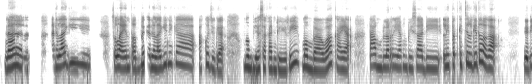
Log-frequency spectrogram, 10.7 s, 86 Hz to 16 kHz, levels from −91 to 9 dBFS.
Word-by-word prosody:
Nah, 245 +3 +9 0.7
ada 245 0 -2
lagi. 300 +3 +2 0.8
Selain 235 -1 +4
tote 220 -2 -2
bag, 290 0 +1
ada 240 -1 +3
lagi, 230 +4 +1
nih, 310 - -2
Kak. 275 -5 -2
Aku 295 - -6
juga 195 -3 -1 0.4
membiasakan 225 -2 +1
diri 195 +4 -1 0.3
membawa 215 +2 +2
kayak 215 -2 0 0.4
tumbler 245 -2 0
yang 240 +1 -5
bisa 235 +1 -4
dilipat 230 +5 -2
kecil 290 0 +1
gitu, 295 +4 +2
loh, 285 - +4
Kak. 230 -2 +4 0.6
Jadi 440 - +3
240 Hz, 140 wpm, -23 LUFS, 220-270 Hz, 0.8 s, Nah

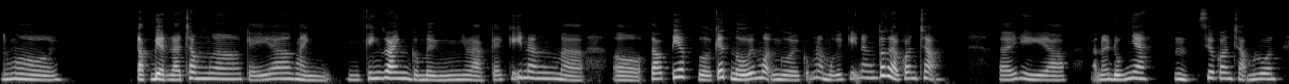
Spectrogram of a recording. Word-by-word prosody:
Đúng 240 +1 0
rồi. 220 -3 +1 0.8
Đặc 230 0 +2
biệt 250 -1 +8
là 215 0 +1
trong, 270 +1 +2
a, 250 -1 0
cái, 205 +2 -2
a, 260 +1 0
ngành, 200 -6 -1 0.2
ừm, 215 -1 -7
kinh 275 +5 +1
doanh 280 -3 +5
của 215 - -2
mình 210 +1 -1
là 200 -2 -2
cái 215 +1 -5
kỹ 310 +4 -1
năng 275 -4 0
mà, 195 -4 -2 0.3
ờ, 195 -2 -3
giao 260 0 +3
tiếp 345 +1 +5
rồi 210 -2 +1
kết 325 -2 +2
nối 240 +2 +5
mọi 285 -5 0
người 215 -3 0
cũng 270 +6 -11
là 300 - -3
một 220 -3 0
cái 225 - -2
kỹ - - -6
năng 305 -1 -4
rất 410 +3 +5
là 260 - +5
quan 280 +3 -2
trọng. 285 -5 -1 0.6
Đấy, 215 +2 -2
thì, 225 -5 0
à, 200 -1 -3 0.2
bạn - - -7
nói 230 - +1
đúng 230 +3 +3
nha. 275 -2 +3 0.3
Ừm, 245 -3 +2
siêu 300 -2 -2
quan 275 -1 0
trọng 210 - -5
luôn. 255 0 0
240 Hz, 235 wpm, -22 LUFS, 215-270 Hz, 0.8 s, biệt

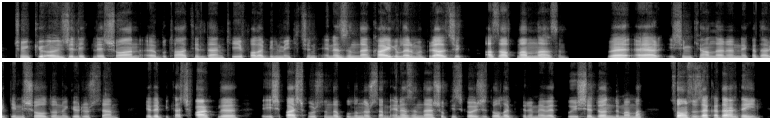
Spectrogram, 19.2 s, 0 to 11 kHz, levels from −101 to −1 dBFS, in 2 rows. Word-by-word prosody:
Çünkü 145 +5 -1
öncelikle 155 +3 -3
şu 140 - -5
an, 145 +1 +1
eee, 120 -1 -5
bu 115 - -17
tatilden 135 +2 -2
keyif 135 0 -6
alabilmek 140 +2 -3
için 185 +1 -13
en - - -12
azından 150 -1 -1
kaygılarımı 140 +1 +4
birazcık 160 - +5 0.2
azaltmam 155 +6 +2
lazım. 100 -5 -1 0.5
Ve 140 +1 +6
eğer 140 +1 +4
iş 130 0 -16
imkânlarının 140 +1 -4
ne 130 - -7
kadar 135 +1 -5
geniş 125 +1 -8
olduğunu 130 -1 -5
görürsem 115 -1 -7 0.4
ya 120 - -4
da 120 - 0
birkaç - - -8
farklı 150 -1 +5 0.3
iş 130 +1 -8
başvurusunda 135 -1 +1
bulunursam 135 -4 -8
en - - -6
azından 150 0 -2
şu 150 +1 -8
psikolojide 120 -6 -6
olabilirim; 130 - -7
evet, 125 -1 -3
bu 125 - -7
işe 120 -1 -4
döndüm 125 -11 0
ama 200 - -2 0.3
sonsuza 165 -9 +6
kadar 190 - +5
değil. 130 +2 -1
140 Hz, 140 wpm, -24 LUFS, 130-150 Hz, 0.5 s, Ve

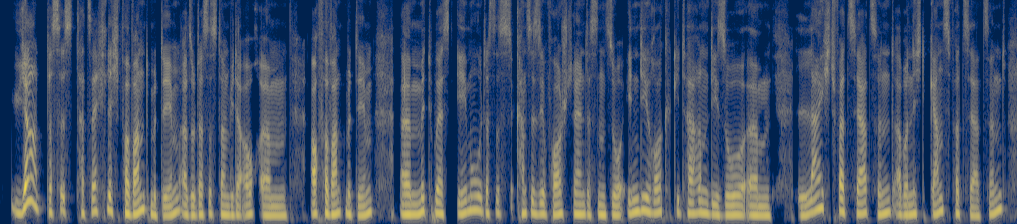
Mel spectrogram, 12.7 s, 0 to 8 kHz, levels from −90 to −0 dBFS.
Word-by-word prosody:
Ja, 235 - +6
das 160 +2 -1
ist 180 - -3
tatsächlich 170 +4 -2
verwandt 145 +7 +3
mit 125 -3 -1
dem, 120 +7 +1
also 125 -1 0
das 130 +2 -1
ist 140 - -4
dann 130 -2 +1
wieder 125 0 -1
auch, 135 +3 -2
ähm, 120 0 0 0.3
auch 145 0 +3
verwandt 145 +1 +2
mit 130 -3 -2
dem. 135 +7 +1 0.3
Ähm, 135 0 +4
Midwest 155 -4 0
Emo, 180 +6 +1
das 150 -3 -4
ist 150 - -5
kannst 150 +1 -2
du 150 - +1
dir 140 0 0
vorstellen, 135 +1 0
das 130 -3 -5
sind 130 -2 +1
so 125 0 0
Indie 170 +5 +1
Rockgitarren, 155 -2 -1
die 130 -1 -1
so, 125 +1 +1
ähm, 120 -1 +1 0.3
leicht 165 - 0
verzerrt 155 -3 0
sind, 145 +5 -1
aber 130 0 -1
nicht 140 +1 -2
ganz 165 +7 -1
verzerrt 120 -7 -4
sind. 180 +9 -1
140 Hz, 205 wpm, -24 LUFS, 130-160 Hz, 0.3 s, Ja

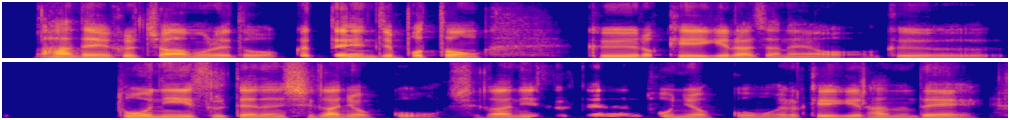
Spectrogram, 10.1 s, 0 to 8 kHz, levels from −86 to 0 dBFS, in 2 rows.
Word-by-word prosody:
아 - - +5
네 95 -2 +6
그렇죠, - - +1
아무래도. 90 -3 +1
그때 115 - +5
이제 100 0 +1
보통 115 -4 +2 0.5
그렇게 115 -1 +1
얘기를 100 0 +4
하잖아요. 95 +1 -5
그 90 -2 -6 0.7
돈이 125 +3 +2
있을 110 +3 -1
때는 120 +6 0
시간이 145 -3 +2
없고 80 +1 -9
시간이 130 -2 -2
있을 - - -6 0.2
때는 125 +6 -6
돈이 100 -2 -5
없고 90 -2 -8
뭐 85 +1 -10
이렇게 95 - -2
얘기를 90 +3 -1
하는데 105 -6 -2
100 Hz, 345 characters per minute, -24 LUFS, 90-115 Hz, 0.7 s, 네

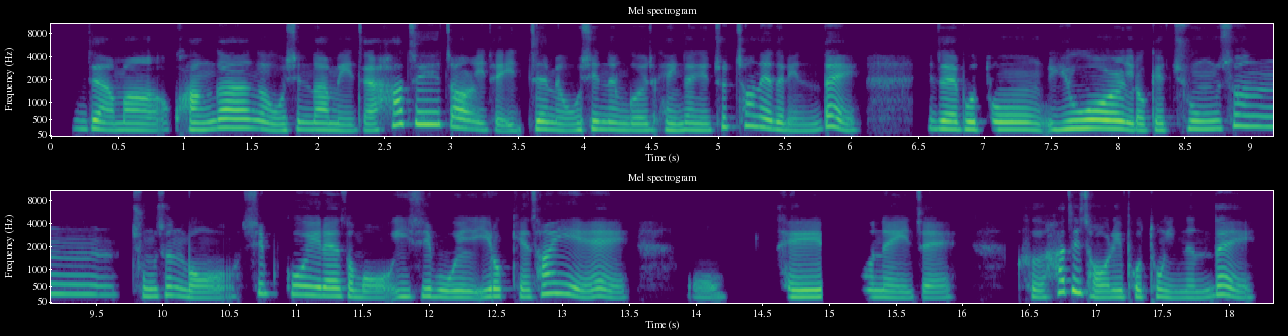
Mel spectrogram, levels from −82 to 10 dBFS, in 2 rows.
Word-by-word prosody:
인제 240 0 +1
아마 195 -2 -1
관광을 245 +3 +3
오신다면 195 0 -2
이제 185 +2 -6
하지절 355 - +3
이제 195 -3 -6
이쯤에 205 +4 -1
오시는 200 +2 -2
걸 185 0 -2
굉장히 190 0 -3
추천해 285 +4 -1
드리는데 190 +2 -1 0.5
이제 230 -2 +4
보통 215 -2 +2
6 225 +4 +2
월 245 -2 +9
이렇게 190 0 -1
중순, 280 +4 -4
중순 225 +1 -4
뭐 175 +6 -3
19 280 -3 -3
일에서 230 -3 +2
뭐 180 -2 -5
25 200 -1 -2
일 185 -1 -1
이렇게 210 +2 -1
사이에 220 - -1 0.5
어 - - -12 0.5
대부분의 195 -2 -1
이제 175 0 -7 0.4
그 205 -4 -6
하지절이 190 - +1
보통 205 +1 -3
있는데 185 +3 -3
210 Hz, 250 characters per minute, -20 LUFS, 190-245 Hz, 0.5 s, 월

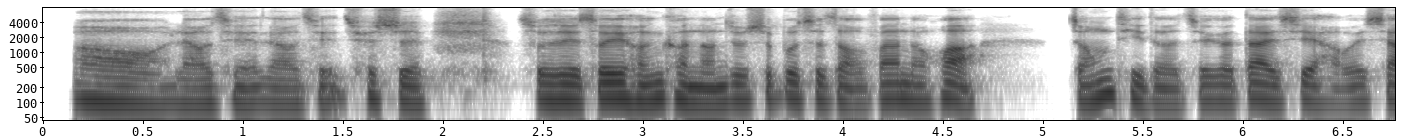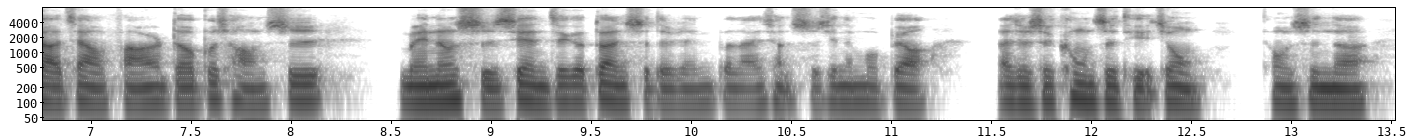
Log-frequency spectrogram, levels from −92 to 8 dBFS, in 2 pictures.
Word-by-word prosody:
哦， 105 -5 +1
了 95 0 -1
解， 100 0 -2
了 95 -2 -2
解， 105 +3 -3
确 135 - -3
实。 110 -5 +2 0.5
所 120 - +1
以 120 0 +6
所 125 +3 +7
以 125 - +9
很 120 0 +3
可 125 -2 +2
能 100 -1 +4
就 120 +2 +1
是 120 +1 -1
不 130 +1 +2
吃 120 0 +1
早 100 -3 0
饭 120 +3 +2
的 115 -2 0
话， - - +5 0.4
整 120 +7 +2
体 135 -5 -1
的 100 -2 -2
这 115 +5 -3
个 115 0 +1
代 125 -3 +5
谢 115 +2 +2
还 100 - -6
会 100 +3 -3
下 105 -1 +3
降， 100 -1 -2
反 100 - -2
而 100 +2 -1
得 100 -1 -2
不 105 +5 -6
偿 110 -5 -6
失， 115 +2 -2 0.3
没 105 -1 0
能 110 +2 +3
实 100 -4 +1
现 105 +2 +1
这 115 +2 -3
个 115 - -1
断 120 -1 +1
食 110 - -2
的 95 - -6
人， 95 +1 -9
本 100 0 -10
来 95 +1 -9
想 100 -3 -9
实 - - -7
现 110 +1 -6
的 105 - -4
目 105 -1 -6
标， 95 -1 -4 0.3
那 - - -6
就 110 - -2
是 105 +1 -1
控 120 +1 -2
制 110 0 0
体 100 -1 -5
重， 100 -3 -4 0.3
同 105 -2 -5
时 100 0 -2
呢， 95 0 +1
105 Hz, 295 characters per minute, -23 LUFS, 100-115 Hz, 0.5 s, 以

